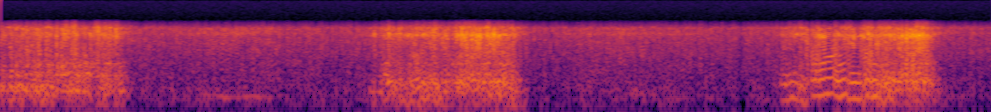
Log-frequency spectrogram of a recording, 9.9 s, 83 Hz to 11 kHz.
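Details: Adult snoring at 8:30 in the morning in a Vegas hotel room, keeping a roommate awake: loud, rough, rasping snores on each breath about every four seconds, with quieter breathing between; extremely heavy snoring.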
